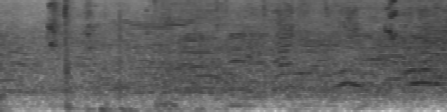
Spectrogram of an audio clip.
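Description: Basketball game sounds on a hardwood court: the ball bouncing and short sneaker squeaks over a steady arena crowd.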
